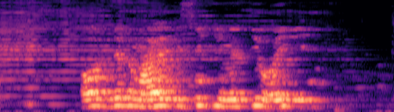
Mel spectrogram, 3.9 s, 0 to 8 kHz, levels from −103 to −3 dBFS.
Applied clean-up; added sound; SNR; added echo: classical method WPE with log-MMSE.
